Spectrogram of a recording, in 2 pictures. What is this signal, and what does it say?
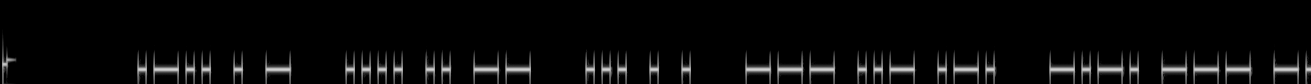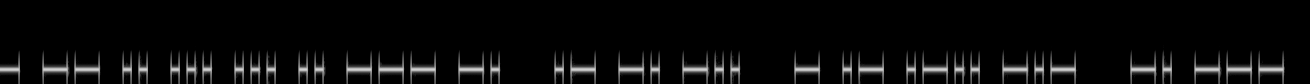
Morse code, heard as a keyed tone, about 15 wpm, 700 Hz. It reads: LET HIM SEE OUR COMMISSION AND TALK NO
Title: Sentences from Top 1400 Words 15wpm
